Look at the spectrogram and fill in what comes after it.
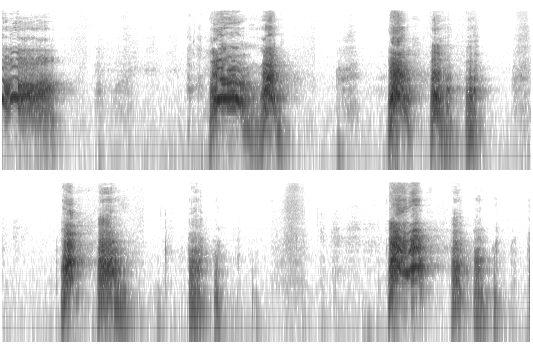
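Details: A female Shiba Inu in West Sussex, England, scared of a fidget spinner, gives bursts of sharp, yelping barks, often in quick pairs, protesting the spinning toy.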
